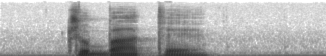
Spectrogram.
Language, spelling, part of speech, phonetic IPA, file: Polish, czubaty, adjective, [t͡ʃuˈbatɨ], Pl-czubaty.ogg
